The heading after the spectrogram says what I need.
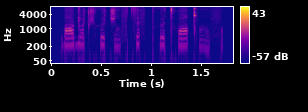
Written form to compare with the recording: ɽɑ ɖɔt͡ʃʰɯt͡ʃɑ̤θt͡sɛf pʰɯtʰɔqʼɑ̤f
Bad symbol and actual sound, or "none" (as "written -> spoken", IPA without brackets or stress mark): θ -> f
